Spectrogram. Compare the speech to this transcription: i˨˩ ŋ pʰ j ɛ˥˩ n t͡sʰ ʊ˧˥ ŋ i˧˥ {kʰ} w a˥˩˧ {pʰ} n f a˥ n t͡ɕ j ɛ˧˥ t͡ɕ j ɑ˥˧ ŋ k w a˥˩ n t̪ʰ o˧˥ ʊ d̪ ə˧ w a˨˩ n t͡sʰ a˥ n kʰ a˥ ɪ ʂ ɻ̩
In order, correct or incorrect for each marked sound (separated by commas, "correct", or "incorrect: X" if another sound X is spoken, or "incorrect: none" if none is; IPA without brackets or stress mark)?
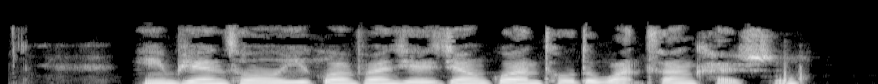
incorrect: k, incorrect: none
